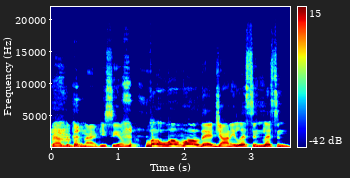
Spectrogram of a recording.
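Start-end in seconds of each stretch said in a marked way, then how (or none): 1.4-3.6 put-on very high, sing-song, swooping New Jersey accent. Game master voicing a man who confronts the player's character, in a New Jersey accent. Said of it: "New Jersey kind of accent".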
